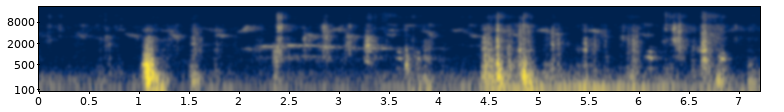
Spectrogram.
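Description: Hands rubbing soap into a baby monkey's wet fur: scattered soft squelching and rubbing noises, the loudest about a second in and again around four and a half seconds in.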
